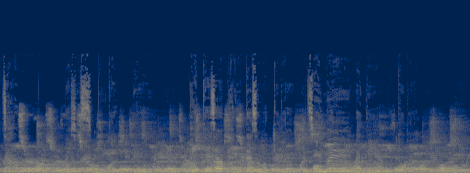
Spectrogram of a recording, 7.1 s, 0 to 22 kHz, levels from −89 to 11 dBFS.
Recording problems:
chatter from many people; very loud; throughout; 4 dB above the speech

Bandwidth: 15 kHz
